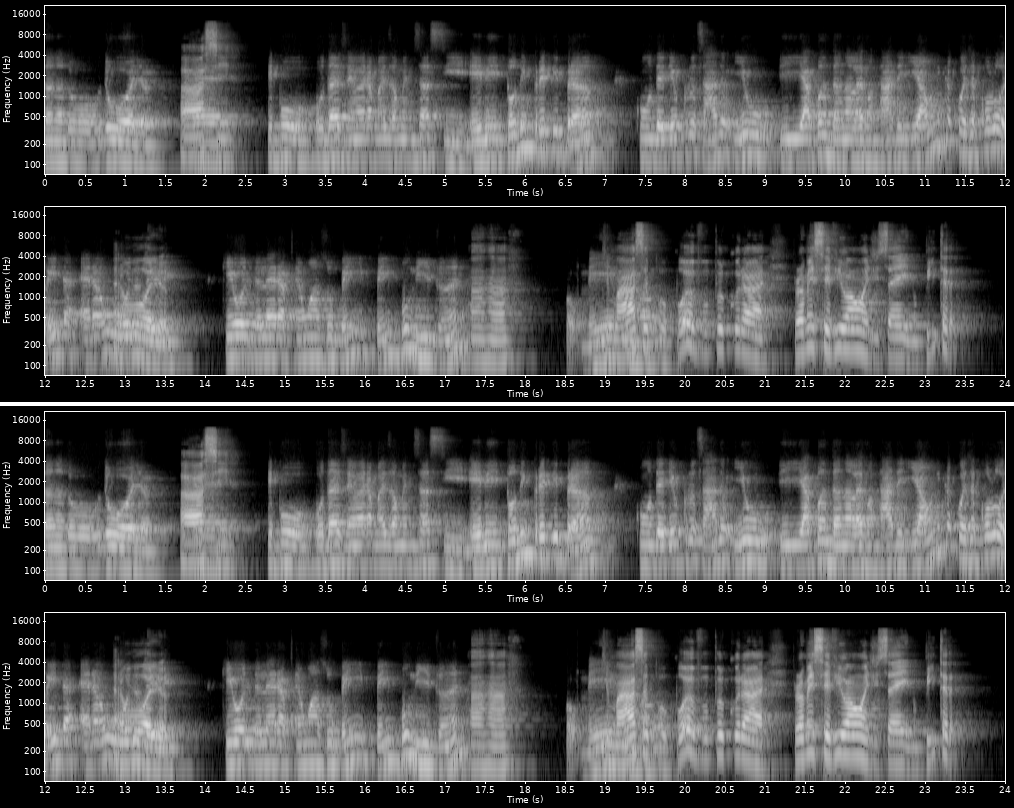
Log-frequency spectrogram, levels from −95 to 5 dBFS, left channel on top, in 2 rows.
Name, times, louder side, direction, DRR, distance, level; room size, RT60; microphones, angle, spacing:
voice 1, 0.0-1.4 1.8-2.3 2.8-7.0 7.4-13.6 14.3-17.2 18.5-19.7, right 1 dB, 65° right, 1 dB, 2.8 m, -26 dB
voice 2, 1.7-2.3 12.9-13.5 17.3-17.9 19.0-23.3, right 3 dB, 40° right, 8 dB, 0.9 m, -24 dB
11.0 x 10.5 x 9.0 m, 0.84 s
head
